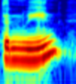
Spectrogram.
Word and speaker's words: tanween: In short, we can say like tanween, when a sign comes doubled or when a sign comes 2 times, we say tanween, and tanween sounds n at the end.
